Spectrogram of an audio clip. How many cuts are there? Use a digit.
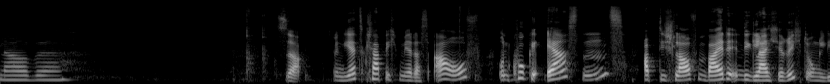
3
